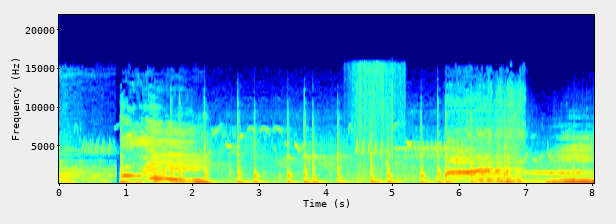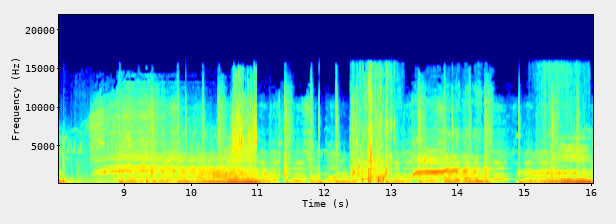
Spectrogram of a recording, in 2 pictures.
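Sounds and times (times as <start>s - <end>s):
background music: 0.8s - 16.0s
horse whinny: 5.8s - 10.6s, 13.3s - 14.5s.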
